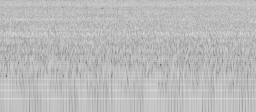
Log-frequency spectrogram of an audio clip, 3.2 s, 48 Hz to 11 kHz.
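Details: Car engine at even, steady idle with a smooth low rumble and no knocks or misses after a jump start from a Clore JNC770R Jump N Carry on a dead battery; the car shows it is charging, idling normally.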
